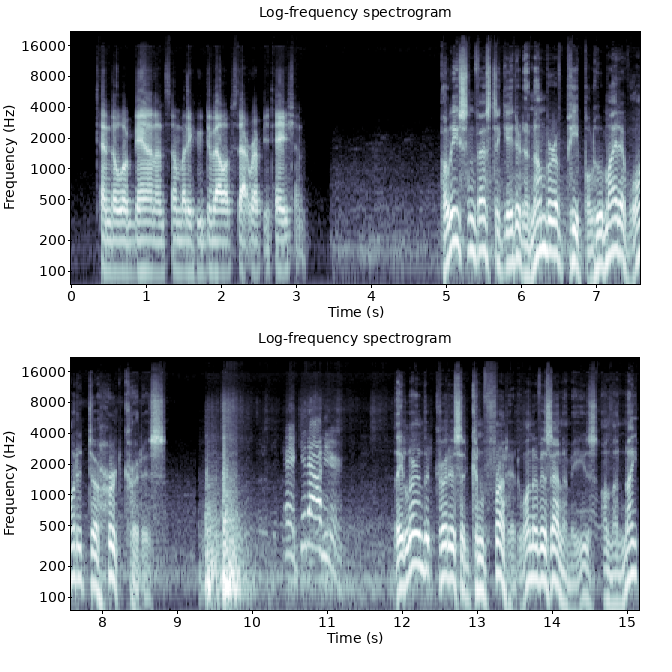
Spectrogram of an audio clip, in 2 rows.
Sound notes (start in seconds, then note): 9.3 knocking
